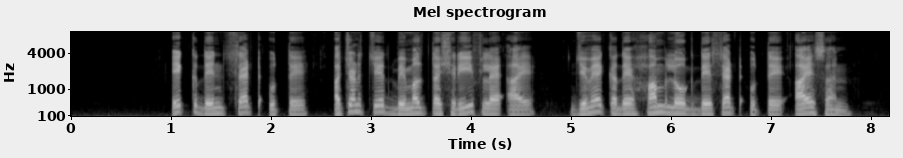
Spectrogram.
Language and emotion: Punjabi, neutral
